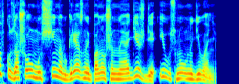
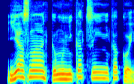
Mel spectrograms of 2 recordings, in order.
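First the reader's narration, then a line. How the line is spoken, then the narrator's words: Sighing. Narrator (Russian): вздохнул я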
